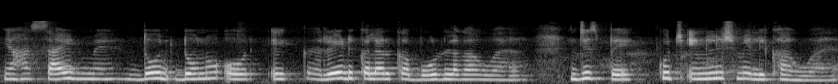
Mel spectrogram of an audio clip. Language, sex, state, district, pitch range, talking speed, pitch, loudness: Hindi, female, Bihar, West Champaran, 230-260 Hz, 155 wpm, 245 Hz, -15 LUFS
